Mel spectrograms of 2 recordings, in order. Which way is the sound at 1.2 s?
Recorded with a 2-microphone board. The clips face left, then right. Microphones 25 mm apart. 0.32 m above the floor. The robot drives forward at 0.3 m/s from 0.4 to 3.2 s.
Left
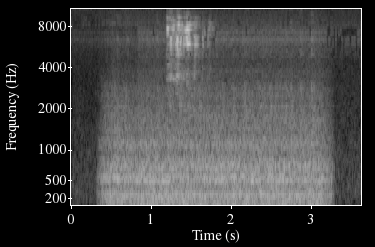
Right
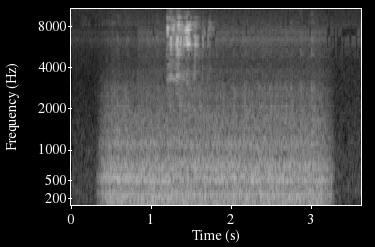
40° right (ahead or behind).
